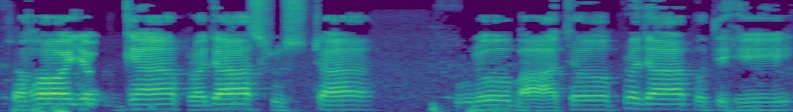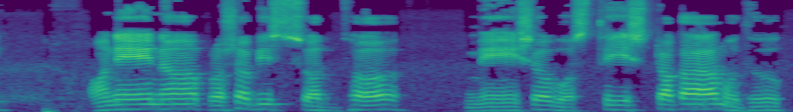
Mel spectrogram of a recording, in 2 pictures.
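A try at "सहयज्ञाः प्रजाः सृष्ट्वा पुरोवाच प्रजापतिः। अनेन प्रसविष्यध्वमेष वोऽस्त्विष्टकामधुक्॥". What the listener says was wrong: আচ্ছা হ্যাঁ ভুল হয়েছে একটু। আচ্ছা আপনার ওই সহযজ্ঞা মানে পরে প আছে বিসর্গের পরে, বিসর্গটা একটু ফ, ওটা স্পষ্ট হচ্ছে না। হ্যাঁ আর একটা জিনিস অনেনা প্রসবিষ্যদ্ধম, এখানে আপনি যে না না অশেষ না, বিচ্ছেদ যেটা করছেন প্রসবিষ্যদ্ধম মানে ম হসন্ত ওখানে থামছেন, তাহলে ম হসন্ত যদি আমি গিয়ে থামি তাহলে কি করে থাকে?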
